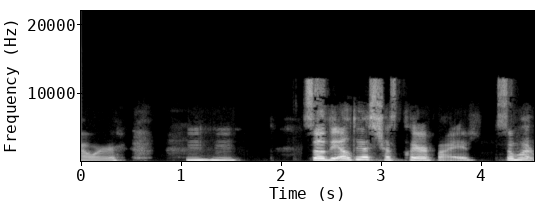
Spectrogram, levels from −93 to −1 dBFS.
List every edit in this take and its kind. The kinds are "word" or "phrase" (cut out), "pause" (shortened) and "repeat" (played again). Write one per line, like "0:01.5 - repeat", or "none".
0:03.0 - word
